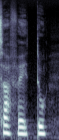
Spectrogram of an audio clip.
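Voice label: "s'afetu", female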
